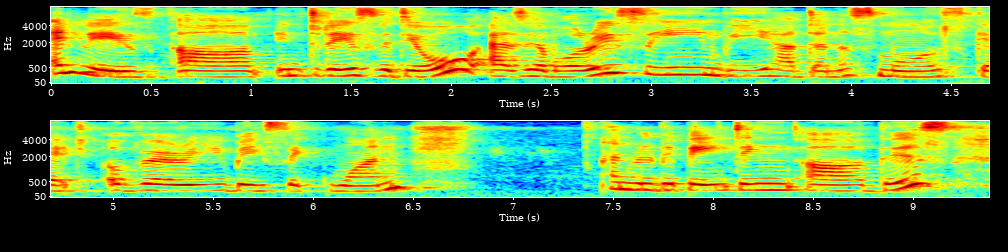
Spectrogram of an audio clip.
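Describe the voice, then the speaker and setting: A woman's medium-pitched voice with a non-native accent, fairly slow pace and ordinary pitch variation, with audible room echo. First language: not English. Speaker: watercolor artist. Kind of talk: voiceover tutorial chat. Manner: halting, many fillers.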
